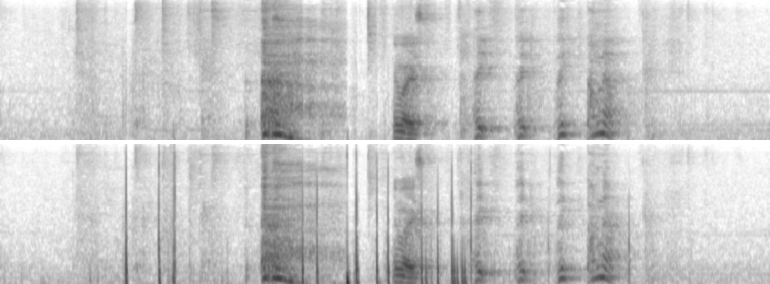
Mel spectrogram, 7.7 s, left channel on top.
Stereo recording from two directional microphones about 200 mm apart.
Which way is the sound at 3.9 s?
10° right (ahead or behind).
